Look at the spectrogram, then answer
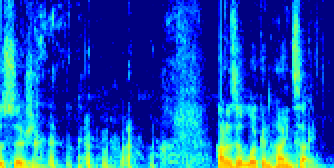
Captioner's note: chuckling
